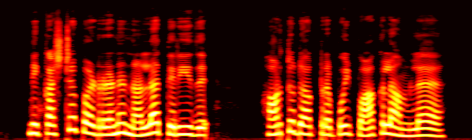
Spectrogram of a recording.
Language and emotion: Tamil, sad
